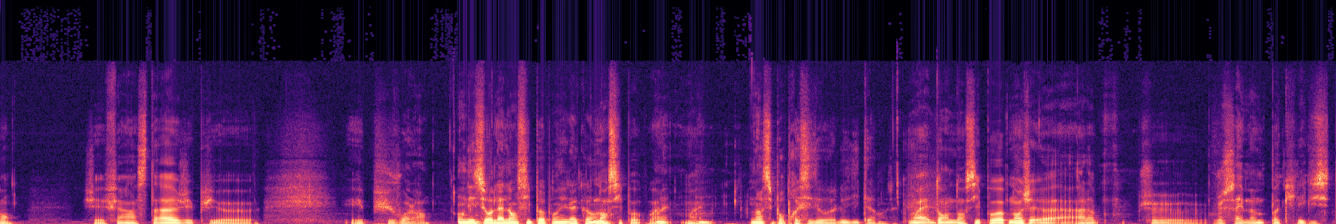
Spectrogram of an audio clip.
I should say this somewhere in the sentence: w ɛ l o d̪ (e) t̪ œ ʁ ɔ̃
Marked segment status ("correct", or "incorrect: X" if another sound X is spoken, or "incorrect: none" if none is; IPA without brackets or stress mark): incorrect: i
